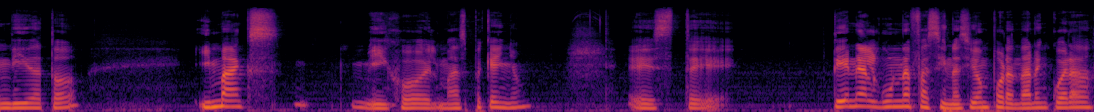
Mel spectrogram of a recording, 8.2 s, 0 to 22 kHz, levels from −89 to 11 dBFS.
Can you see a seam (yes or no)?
no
